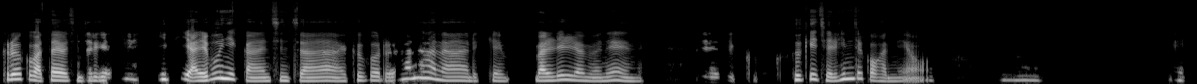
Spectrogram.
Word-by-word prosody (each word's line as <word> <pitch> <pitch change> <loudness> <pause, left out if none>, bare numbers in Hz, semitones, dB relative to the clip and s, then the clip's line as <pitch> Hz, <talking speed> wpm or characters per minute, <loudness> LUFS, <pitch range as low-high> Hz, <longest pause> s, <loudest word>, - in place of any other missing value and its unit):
그럴 240 0 +5
것 215 - -4
같아요 185 0 +5
진짜. 170 -1 -5
이렇게 175 0 +1 0.5
잎이 235 +1 -1
얇으니까 180 - +4
진짜 165 -1 -2
그거를 180 -2 -3
하나하나 240 - +1
이렇게 165 0 -7 0.3
말리려면은 175 -3 -1 0.6
네 175 -2 -11
이제 - - -16
그 - - -24 0.2
그게 215 +3 -2
제일 170 -6 -2
힘들 265 +3 +2
것 180 -8 -3
같네요. 150 0 -7 0.8
음. 195 -1 -11 1.4
네. 185 - -10
180 Hz, 250 characters per minute, -20 LUFS, 165-215 Hz, 1.4 s, 그럴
